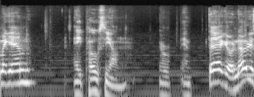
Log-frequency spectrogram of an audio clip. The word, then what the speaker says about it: Apotheon: Apotheon.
